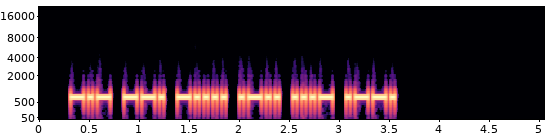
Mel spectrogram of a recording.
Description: Morse code, heard as a keyed tone, about 29 wpm, 700 Hz. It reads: KG6LVP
